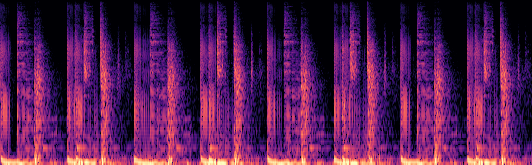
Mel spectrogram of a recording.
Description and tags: Electronic Percussion Loop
